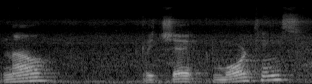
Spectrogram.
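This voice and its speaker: A man giving a hands-on repair demonstration in halting, non-native English, step by step. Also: mid-range voice, very animated, roomy sound, slight background noise, rough recording. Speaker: repair technician giving a tutorial.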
